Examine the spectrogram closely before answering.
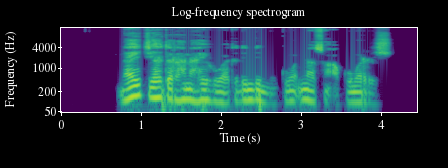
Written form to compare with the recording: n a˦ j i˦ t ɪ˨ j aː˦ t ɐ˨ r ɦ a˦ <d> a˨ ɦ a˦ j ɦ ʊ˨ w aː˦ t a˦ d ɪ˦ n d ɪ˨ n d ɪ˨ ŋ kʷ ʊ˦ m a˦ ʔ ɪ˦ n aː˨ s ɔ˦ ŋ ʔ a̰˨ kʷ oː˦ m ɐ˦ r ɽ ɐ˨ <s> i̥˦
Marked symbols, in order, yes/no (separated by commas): no, no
